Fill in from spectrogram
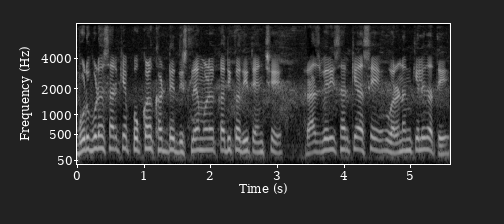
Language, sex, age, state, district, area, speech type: Marathi, male, 30-45, Maharashtra, Mumbai Suburban, urban, read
